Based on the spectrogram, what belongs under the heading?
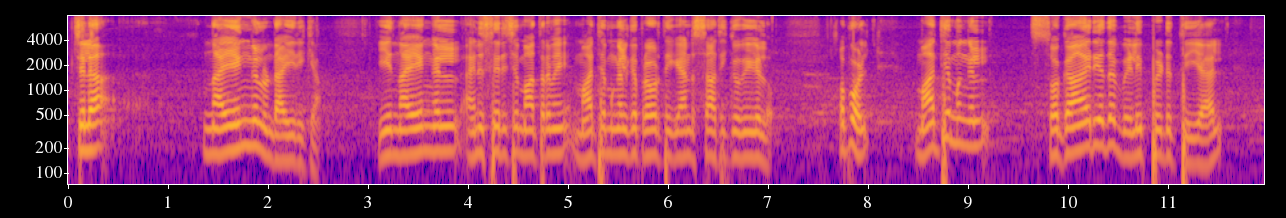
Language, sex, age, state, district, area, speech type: Malayalam, male, 60+, Kerala, Kottayam, rural, spontaneous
